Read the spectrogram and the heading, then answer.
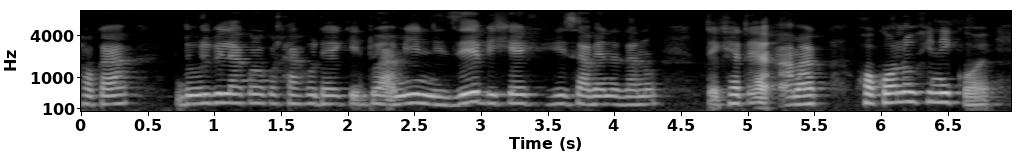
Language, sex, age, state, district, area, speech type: Assamese, female, 45-60, Assam, Sivasagar, rural, spontaneous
